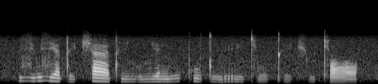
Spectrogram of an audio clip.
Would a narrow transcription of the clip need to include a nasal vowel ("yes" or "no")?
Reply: no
